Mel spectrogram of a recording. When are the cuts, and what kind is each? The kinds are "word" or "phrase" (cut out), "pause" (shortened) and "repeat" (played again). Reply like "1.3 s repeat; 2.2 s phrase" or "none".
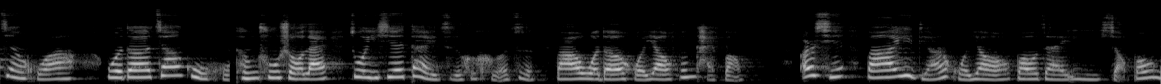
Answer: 2.3 s word; 5.5 s pause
